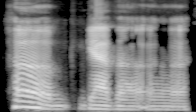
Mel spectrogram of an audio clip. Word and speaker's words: Herb Gatherer: Herb Gatherer is a card that's pronounced quite differently, depending on which side of the Atlantic you're on. How'd they say it over there? Hub Gather. I can't even. Nobody pronounces all the letters. Uh, some people leave out the H, others the R.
